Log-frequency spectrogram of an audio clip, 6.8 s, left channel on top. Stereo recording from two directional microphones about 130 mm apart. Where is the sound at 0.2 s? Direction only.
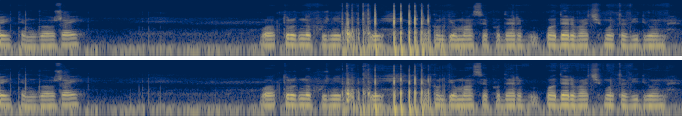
Centre (ahead or behind).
